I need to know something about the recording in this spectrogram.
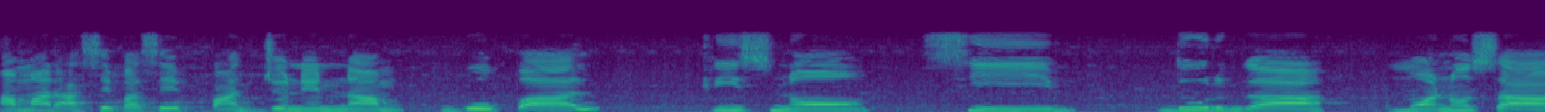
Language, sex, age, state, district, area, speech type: Bengali, female, 30-45, West Bengal, Purba Medinipur, rural, spontaneous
